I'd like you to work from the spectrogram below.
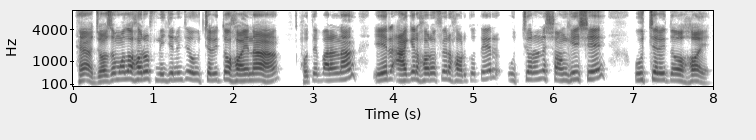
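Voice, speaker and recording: A woman's voice: a little high, steady tone, clear, resonant tone. Woman teaching syllable drills. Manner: repeats drill syllables slowly, explains with questions to students. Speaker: Quran recitation teacher. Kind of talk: classroom lesson.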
